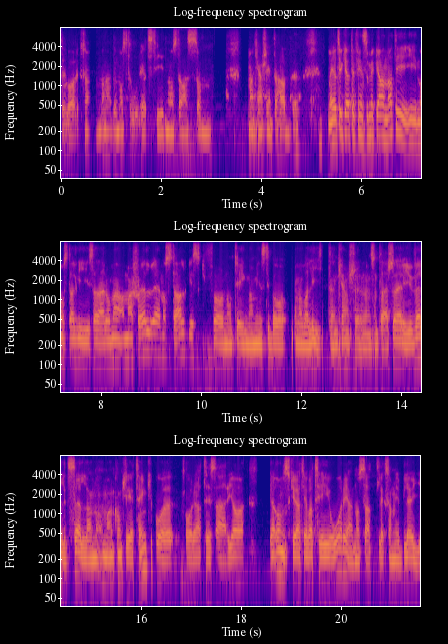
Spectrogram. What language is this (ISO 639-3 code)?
swe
